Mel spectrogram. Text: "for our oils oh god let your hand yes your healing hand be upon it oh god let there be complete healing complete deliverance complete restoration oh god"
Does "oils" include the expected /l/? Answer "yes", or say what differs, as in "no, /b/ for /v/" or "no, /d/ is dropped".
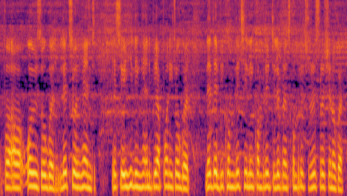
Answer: no, /l/ is dropped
